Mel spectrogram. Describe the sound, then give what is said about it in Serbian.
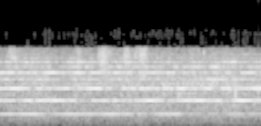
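A civil defense siren sounds over North Kosovska Mitrovica, a small town, with a loud, steady, unbroken tone holding for several seconds with no other sounds. “Kada se sirena oglasila iznad naizgled mirnog gradića, poznatog kratkog imena Severna Kosovska Mitrovica”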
